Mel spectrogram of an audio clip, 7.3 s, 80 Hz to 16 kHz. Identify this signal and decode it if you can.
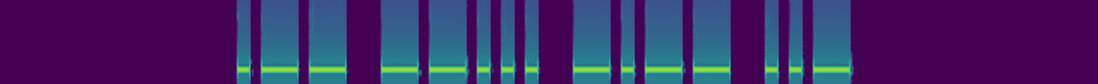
Morse code, heard as a keyed tone, about 15 wpm, 700 Hz. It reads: W7YU
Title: USA Call Signs - 4 Characters - Repeated 3x - 15wpm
